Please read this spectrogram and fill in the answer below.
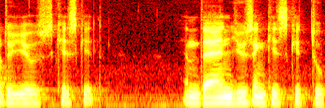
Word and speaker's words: Qiskit: So you mentioned a couple of times in there Qiskit. So for anyone listening, that's spelled Qiskit.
